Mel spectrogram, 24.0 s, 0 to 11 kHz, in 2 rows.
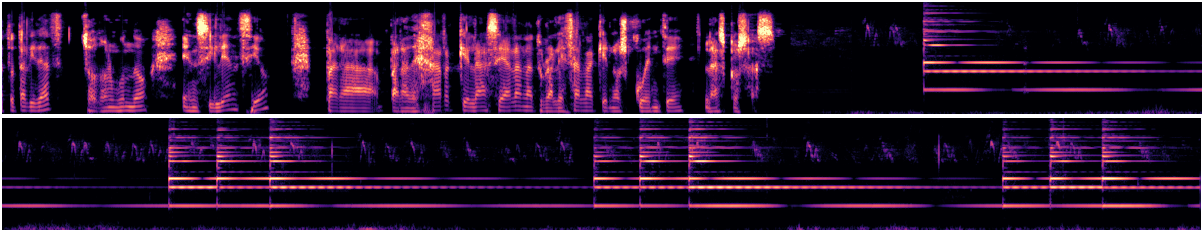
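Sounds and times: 
speech: 0:00.0 - 0:07.8
church bells ringing composed peals portraying an eclipse: 0:09.2 - 0:23.9.

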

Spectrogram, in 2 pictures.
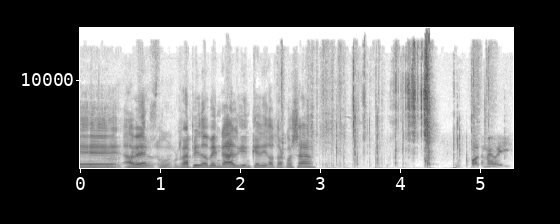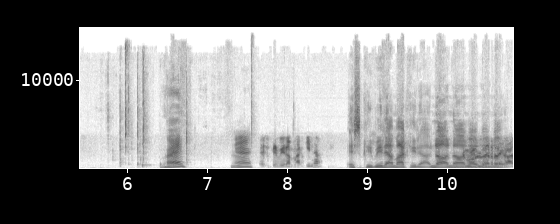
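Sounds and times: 
speech: 0:00.0 - 0:03.2, 0:06.4 - 0:10.8
paper envelope being torn open to remove a letter: 0:02.8 - 0:05.0.

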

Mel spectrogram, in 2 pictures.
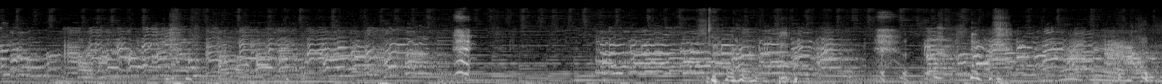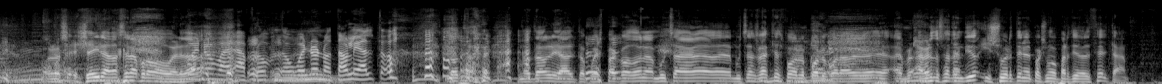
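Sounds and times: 
laughter: 0:00.0 - 0:04.8, 0:06.0 - 0:18.7, 0:19.3 - 0:21.4
seagulls calling: 0:00.0 - 0:04.8, 0:05.9 - 0:11.9
symphony orchestra music: 0:00.0 - 0:12.0
speech: 0:12.2 - 0:23.1.

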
